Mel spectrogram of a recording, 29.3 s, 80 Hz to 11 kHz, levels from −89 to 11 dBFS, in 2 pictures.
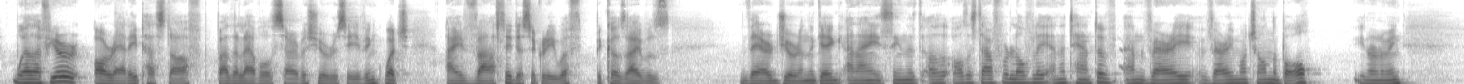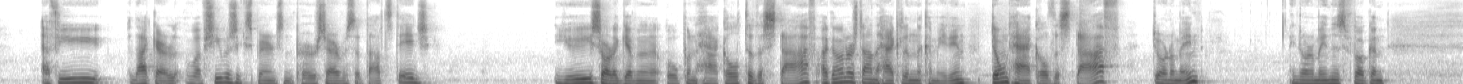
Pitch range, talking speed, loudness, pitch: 110-140 Hz, 195 wpm, -29 LUFS, 125 Hz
